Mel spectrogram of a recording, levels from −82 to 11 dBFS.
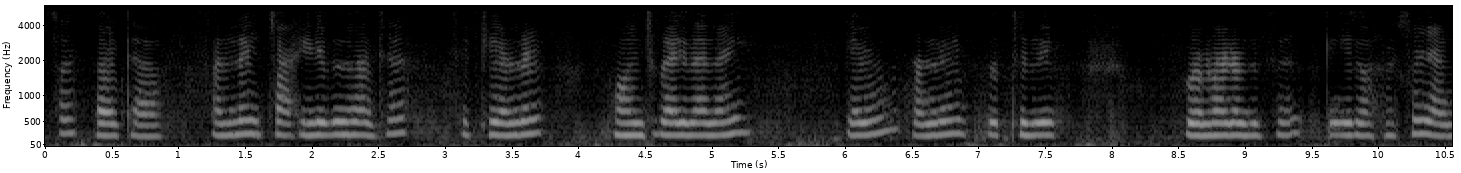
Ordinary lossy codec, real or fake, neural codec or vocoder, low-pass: AAC, 32 kbps; fake; codec, 16 kHz, 1 kbps, FreqCodec, smaller model; 5.4 kHz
